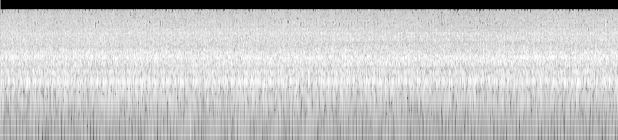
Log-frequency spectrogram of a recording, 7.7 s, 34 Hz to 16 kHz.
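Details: Renault Megane TCe 180 at idle: fast, loosely regular ticking clatter about three per second; noise returned after valve tappets were replaced; cause still unknown.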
